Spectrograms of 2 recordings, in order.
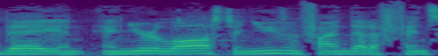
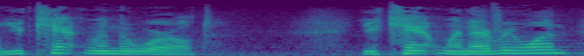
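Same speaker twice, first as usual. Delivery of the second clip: ordinary talk, nothing marked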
